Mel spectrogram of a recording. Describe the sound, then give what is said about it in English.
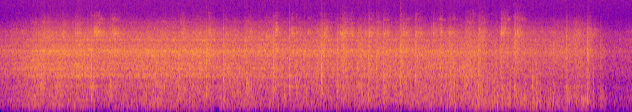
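Steady rumble of a moving train heading toward Yeticuli, with rhythmic clickety-clack of wheels over rail joints, loud and continuous throughout with faint metallic rattles and no voices. “Pick up a little of the train noise.”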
